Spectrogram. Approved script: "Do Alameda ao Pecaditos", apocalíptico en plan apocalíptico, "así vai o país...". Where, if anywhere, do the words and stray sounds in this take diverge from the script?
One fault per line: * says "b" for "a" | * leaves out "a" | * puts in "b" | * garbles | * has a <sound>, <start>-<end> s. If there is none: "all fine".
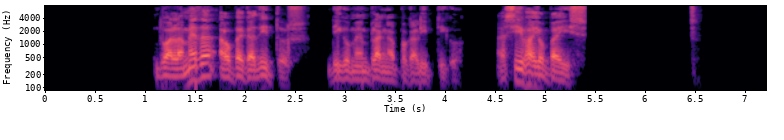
* says "dígome" for "apocalíptico"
